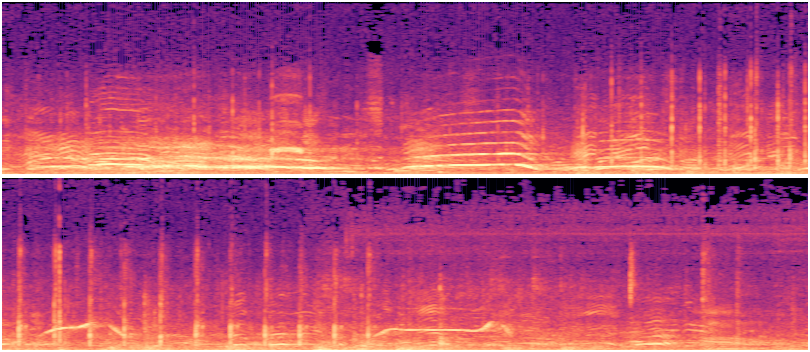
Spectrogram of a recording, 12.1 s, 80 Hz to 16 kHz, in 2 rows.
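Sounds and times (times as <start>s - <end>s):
distant people shouting: 0.0s - 7.2s, 8.4s - 11.8s.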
